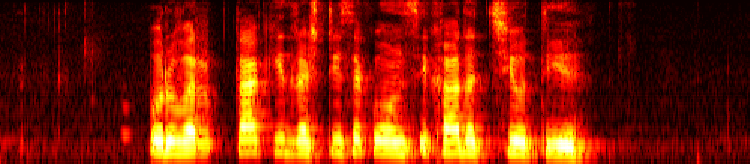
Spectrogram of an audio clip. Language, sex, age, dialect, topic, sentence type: Hindi, female, 18-24, Marwari Dhudhari, agriculture, question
